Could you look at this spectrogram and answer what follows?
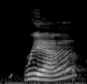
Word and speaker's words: Rihanna: name is it yeah it's Rihanna according to Rihanna it's I swear pronunciation yeah look I'm texting this to you okay well you know I have a special bond with I I don't think I could say Rihanna it's Rihanna that's how you say her name okay we were born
